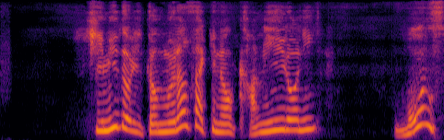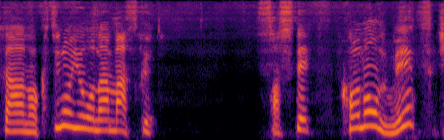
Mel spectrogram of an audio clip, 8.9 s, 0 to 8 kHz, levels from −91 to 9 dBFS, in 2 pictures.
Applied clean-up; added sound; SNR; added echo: neural mask model Resemble Enhance denoiser.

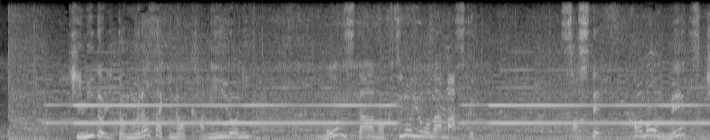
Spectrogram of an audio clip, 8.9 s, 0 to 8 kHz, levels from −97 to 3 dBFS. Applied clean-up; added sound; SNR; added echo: none; Wind instrument, woodwind instrument; -1 dB; none.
